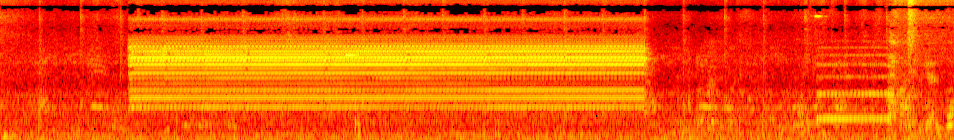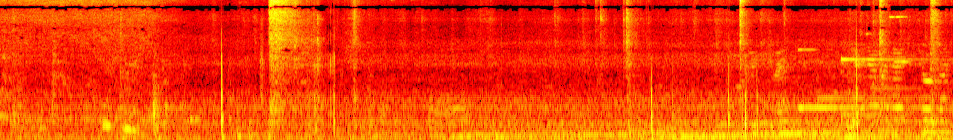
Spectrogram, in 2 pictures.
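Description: A bus engine rumbles low and grows louder as the bus pulls away.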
